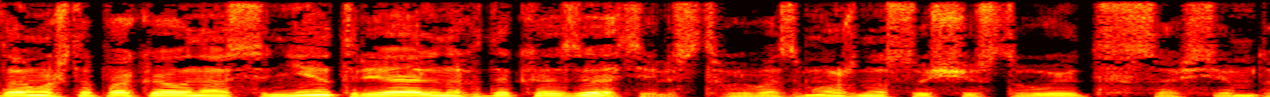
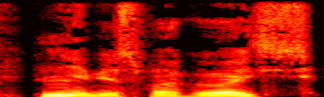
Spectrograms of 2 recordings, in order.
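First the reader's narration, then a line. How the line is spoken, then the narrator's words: Laughing. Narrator (Russian): рассмеялся Давенпорт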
